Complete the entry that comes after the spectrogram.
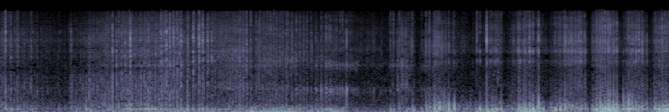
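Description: Fingernails scratch across a white, bumpy, textured plastic rolling pin. The result is a continuous dry rasp with a rumbling low body and a bright, gritty edge. The scratching grows louder and more choppy toward the end.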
